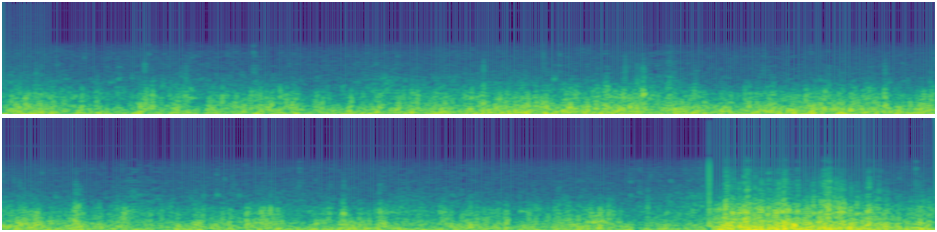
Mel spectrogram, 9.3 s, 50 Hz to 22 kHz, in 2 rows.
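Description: Wind roaring steadily while sailing under a single reef and number 4 jib, a dense rushing buffet of microphone wind with water noise beneath, swelling louder in a gust near the end.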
